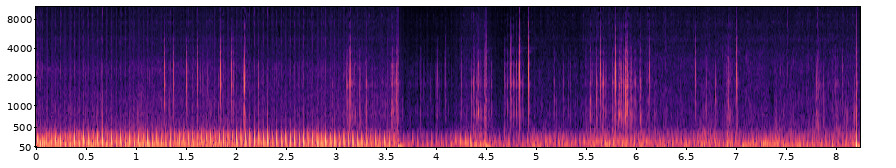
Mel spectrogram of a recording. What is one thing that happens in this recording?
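Bike tyres rattle and clatter over a bumpy dirt trail.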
